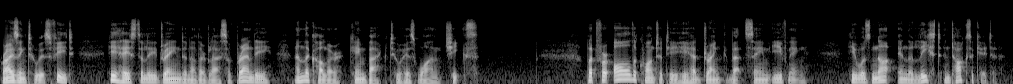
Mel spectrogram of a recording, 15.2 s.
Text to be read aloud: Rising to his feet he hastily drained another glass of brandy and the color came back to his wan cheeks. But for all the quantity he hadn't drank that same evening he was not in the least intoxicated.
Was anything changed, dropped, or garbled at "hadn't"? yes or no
yes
